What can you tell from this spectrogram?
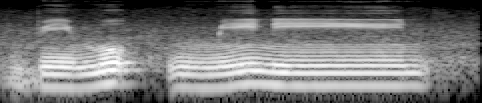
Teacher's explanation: حمزہ کو جھٹکا دے کے پڑھیں گے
